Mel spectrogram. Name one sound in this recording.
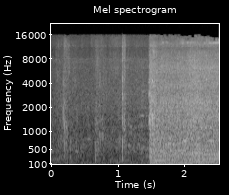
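Footsteps shuffle on a paved path outdoors.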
